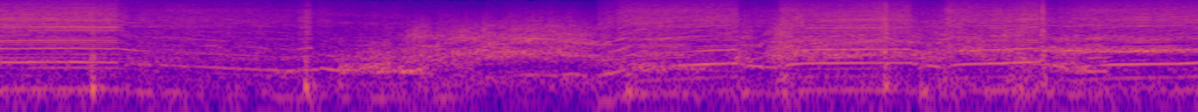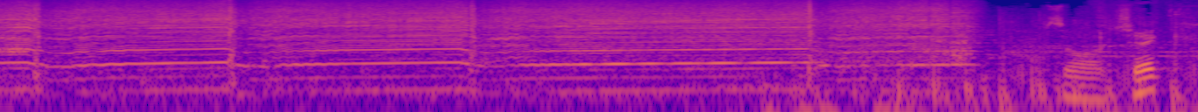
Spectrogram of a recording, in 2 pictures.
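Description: A racing car engine screams at high revs, rising and dropping in pitch as it shifts gears.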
